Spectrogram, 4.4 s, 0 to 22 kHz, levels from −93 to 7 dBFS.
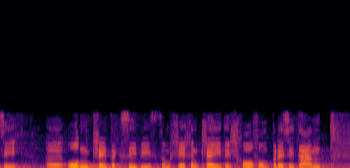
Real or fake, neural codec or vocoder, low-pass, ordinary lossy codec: fake; codec, 16 kHz, 16 kbps, FreqCodec, larger model; 7.2 kHz; none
